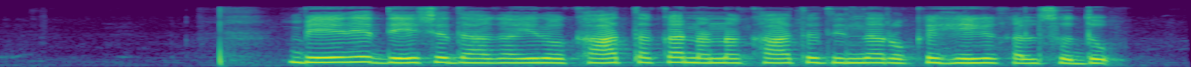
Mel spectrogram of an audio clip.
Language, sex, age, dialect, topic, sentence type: Kannada, female, 25-30, Dharwad Kannada, banking, question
